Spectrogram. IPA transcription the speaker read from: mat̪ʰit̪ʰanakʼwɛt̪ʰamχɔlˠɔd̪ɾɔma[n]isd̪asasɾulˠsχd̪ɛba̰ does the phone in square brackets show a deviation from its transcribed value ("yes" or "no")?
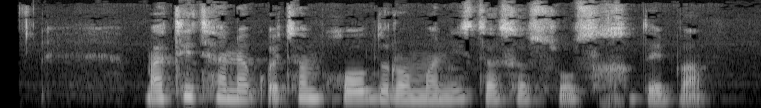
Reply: no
